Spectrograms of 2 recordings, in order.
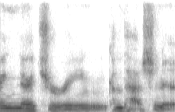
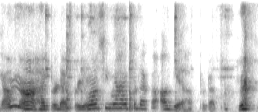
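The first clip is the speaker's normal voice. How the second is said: playful, higher-pitched mock protest; retold defiant retort; 8 semitones higher, 3 dB louder than usual. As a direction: talk back to mom, teasing and half-laughing by the end. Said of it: "I'm like".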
